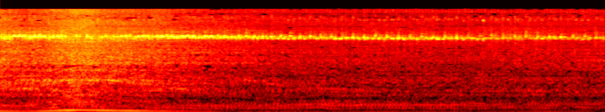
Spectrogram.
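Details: Maruti Swift Dzire petrol, brought in for pickup drop and slow morning cranking, started after spark plug replacement and battery terminal refit: smooth, even idle with a thin steady high hiss that slowly fades, no stumbling or misfire; normal idle.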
